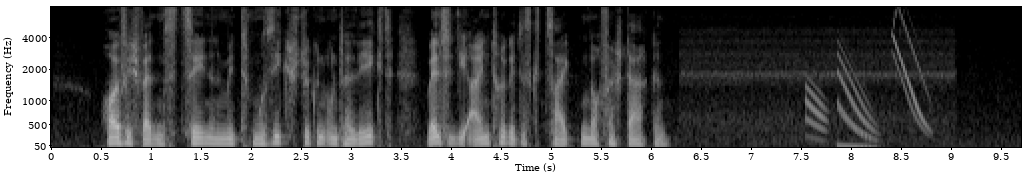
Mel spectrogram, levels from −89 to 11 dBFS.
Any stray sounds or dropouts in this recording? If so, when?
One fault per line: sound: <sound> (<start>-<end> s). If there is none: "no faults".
sound: chirp (7.5-8.9 s)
